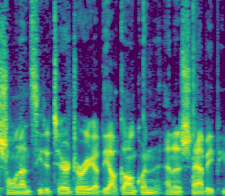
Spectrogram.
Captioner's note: speaking French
